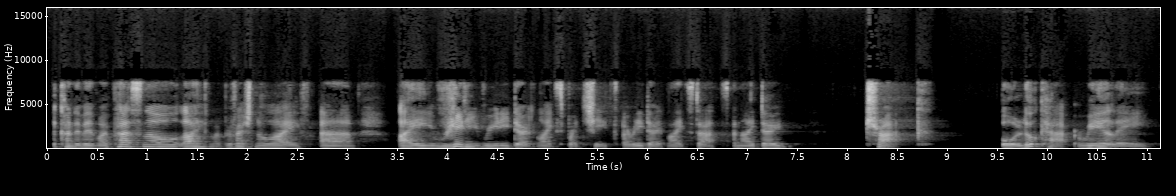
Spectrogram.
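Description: A woman's voice: on the low side, steady tone, unhurried. A woman leaving casual, wry feedback for a podcast as a listener. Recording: dull lo-fi microphone sound.

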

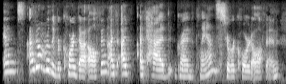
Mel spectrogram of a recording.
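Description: A woman with a medium-pitched voice chats informally as one of a podcast panel. The recording sounds a little dull and lo-fi. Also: sing-song, measured pace, a bit bright, slightly rough. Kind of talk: casual chat.

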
